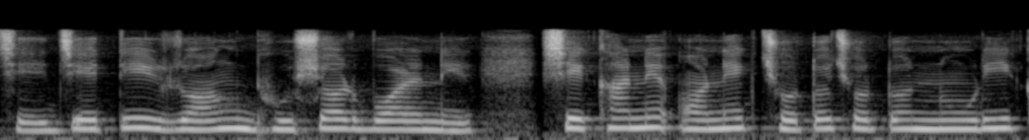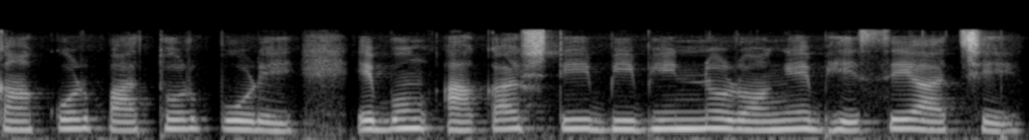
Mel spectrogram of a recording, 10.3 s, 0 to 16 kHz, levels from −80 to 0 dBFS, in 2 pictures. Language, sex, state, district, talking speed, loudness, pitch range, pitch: Bengali, female, West Bengal, Jalpaiguri, 120 wpm, -23 LUFS, 190-215 Hz, 205 Hz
